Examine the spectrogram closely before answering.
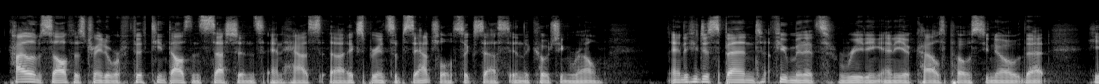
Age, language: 20-39, English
